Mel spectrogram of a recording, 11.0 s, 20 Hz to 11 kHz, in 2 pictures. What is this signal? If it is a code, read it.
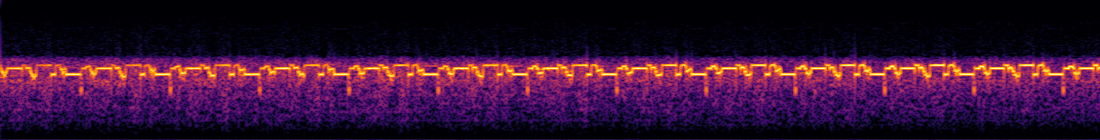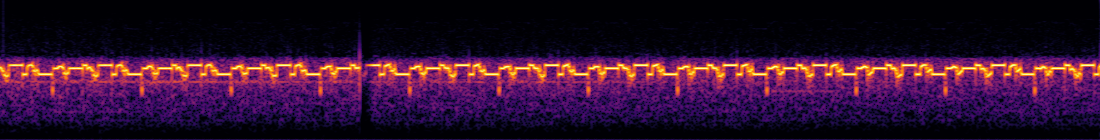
SSTV (slow-scan television), Martin 1.
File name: M1-VK3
